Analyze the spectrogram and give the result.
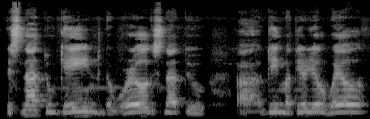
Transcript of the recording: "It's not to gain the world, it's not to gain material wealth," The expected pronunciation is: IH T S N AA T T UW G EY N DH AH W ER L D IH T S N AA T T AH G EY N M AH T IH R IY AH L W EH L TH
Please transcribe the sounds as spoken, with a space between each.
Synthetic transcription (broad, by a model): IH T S N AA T T UW G EY N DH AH W ER L D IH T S N AA T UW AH G EY N M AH T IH R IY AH L W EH L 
